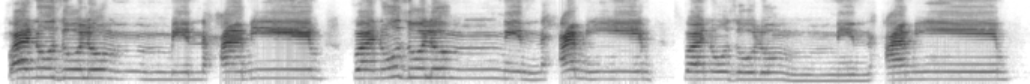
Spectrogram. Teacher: Tanwin ketemu mim idgham bi gunah.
